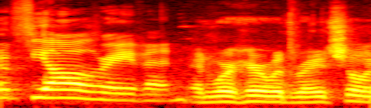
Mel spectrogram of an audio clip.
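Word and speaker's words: Fjällräven: Fjallraven.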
